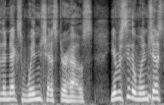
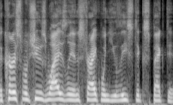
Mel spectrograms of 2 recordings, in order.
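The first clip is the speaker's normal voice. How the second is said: ordinary delivery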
